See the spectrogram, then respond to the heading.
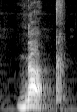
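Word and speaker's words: knock: クーじゃなくてナック。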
